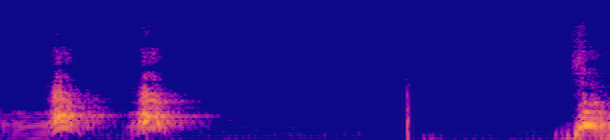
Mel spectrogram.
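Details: Rottweiler barking: two short, clipped barks in quick succession, a long silence with a faint click, then a third bark at the end.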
